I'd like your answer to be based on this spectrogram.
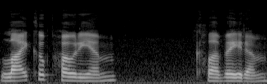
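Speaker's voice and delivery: very slow, unhurried, carefully drawn-out delivery. Saying a homeopathy remedy name so listeners can catch it: really slow. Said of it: "I'll say this really slowly".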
